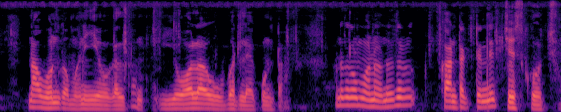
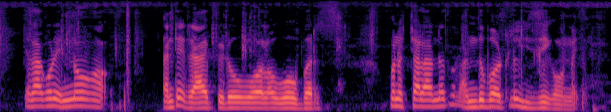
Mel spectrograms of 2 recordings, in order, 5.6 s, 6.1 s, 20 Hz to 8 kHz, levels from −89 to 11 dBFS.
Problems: background sounds at intervals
